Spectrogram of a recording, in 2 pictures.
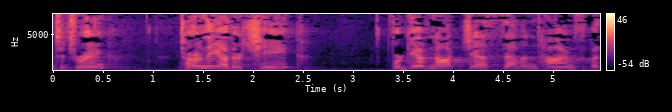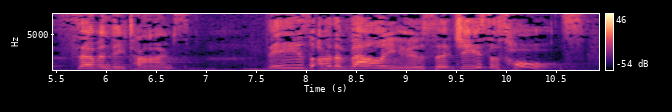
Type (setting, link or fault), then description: setting, large echoing room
